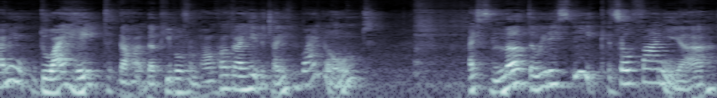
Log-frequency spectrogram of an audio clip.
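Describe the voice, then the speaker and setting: Someone with a Singaporean accent speaks in an animated tone at a fairly quick pace over noticeable background noise. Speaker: podcast co-host. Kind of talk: casual chat.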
